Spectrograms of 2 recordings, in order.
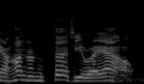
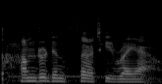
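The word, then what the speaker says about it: réal: You owe me 130 real. Slip away unnoticed. What's real? Oh, excuse me. You owe me 130 real. He pronounces the R with a mock aristocratic accent.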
